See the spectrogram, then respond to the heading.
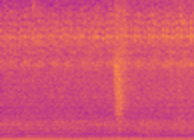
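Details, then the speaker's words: Turbo Honda Civic Si after diagnosis and fix (owner had suspected dirty MAF sensor/housing): smooth, even low idle with steady pulse, no stumble, surge or misfire; idling fine, computer still initializing before test drive. "Car started up, obviously. It's idling just fine now."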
